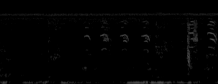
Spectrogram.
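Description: Faint bird chirps: a short run of about four quick chirps about a second in, over light wind rumble on the microphone.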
